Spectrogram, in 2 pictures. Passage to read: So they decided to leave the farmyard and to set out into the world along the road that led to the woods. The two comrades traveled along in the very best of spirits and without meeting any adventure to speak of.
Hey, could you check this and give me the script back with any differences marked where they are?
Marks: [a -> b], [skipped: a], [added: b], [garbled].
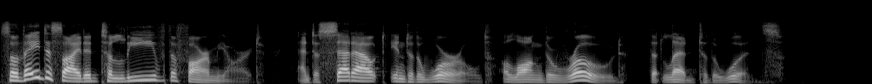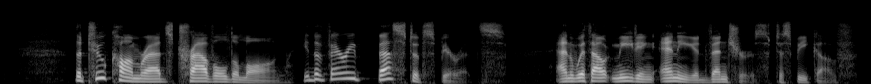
So they decided to leave the farmyard and to set out into the world along the road that led to the woods. The two comrades traveled along in the very best of spirits and without meeting any [adventure -> adventures] to speak of.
